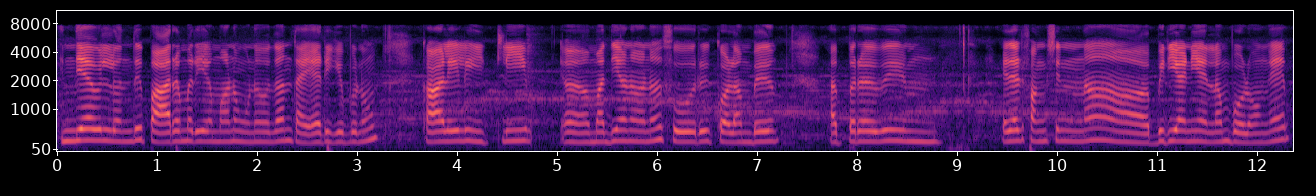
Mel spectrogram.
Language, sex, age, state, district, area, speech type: Tamil, female, 18-30, Tamil Nadu, Thoothukudi, rural, spontaneous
